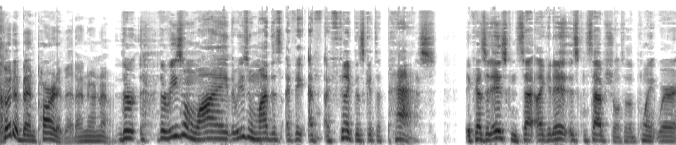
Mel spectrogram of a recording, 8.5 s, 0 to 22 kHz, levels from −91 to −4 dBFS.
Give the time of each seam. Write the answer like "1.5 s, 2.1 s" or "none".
none

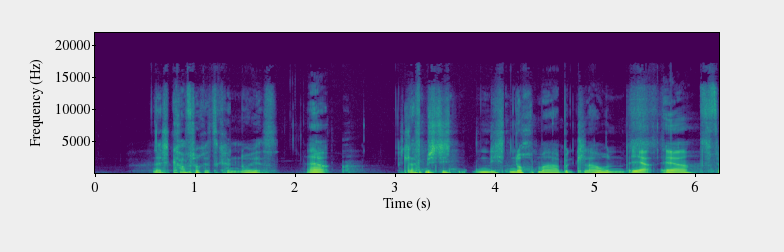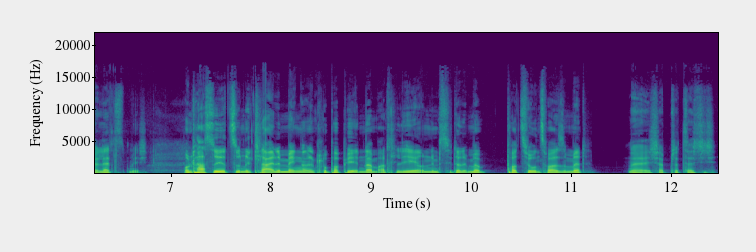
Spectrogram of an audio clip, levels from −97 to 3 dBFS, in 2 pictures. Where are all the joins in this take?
none

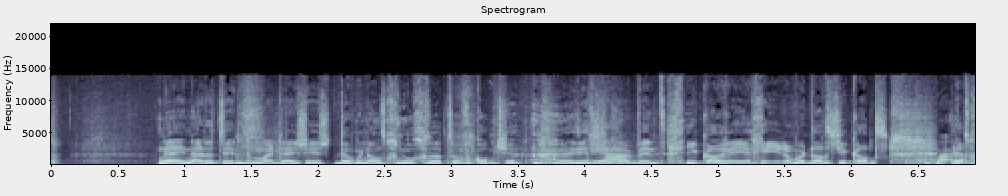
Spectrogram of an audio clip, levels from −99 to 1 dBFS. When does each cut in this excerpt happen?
none

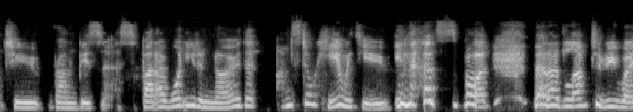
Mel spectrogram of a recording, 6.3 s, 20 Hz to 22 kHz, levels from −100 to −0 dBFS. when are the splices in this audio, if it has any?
none

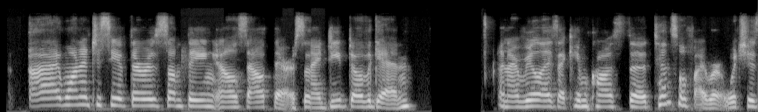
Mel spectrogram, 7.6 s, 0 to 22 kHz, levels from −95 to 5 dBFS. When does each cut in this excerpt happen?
3.1 s, 5.0 s

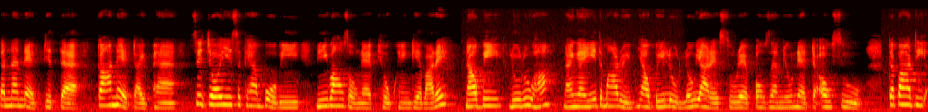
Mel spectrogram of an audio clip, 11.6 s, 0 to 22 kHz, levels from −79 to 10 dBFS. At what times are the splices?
5.8 s

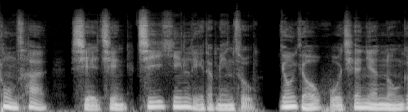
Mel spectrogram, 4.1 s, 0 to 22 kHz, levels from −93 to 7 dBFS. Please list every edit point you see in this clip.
1.3 s, 2.7 s

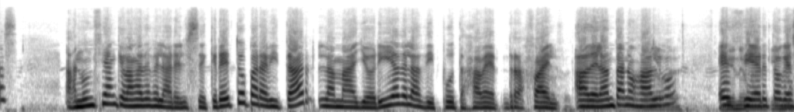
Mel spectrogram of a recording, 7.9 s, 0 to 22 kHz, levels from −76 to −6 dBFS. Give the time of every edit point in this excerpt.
none

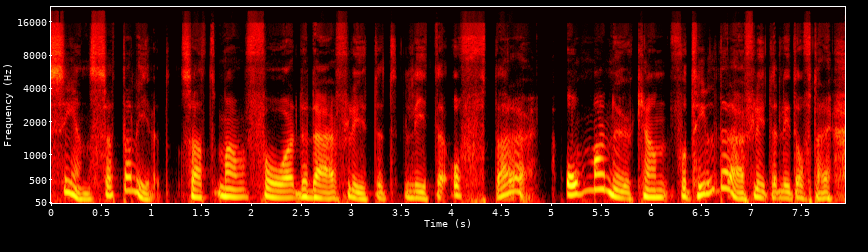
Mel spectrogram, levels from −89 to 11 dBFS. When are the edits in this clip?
5.0 s

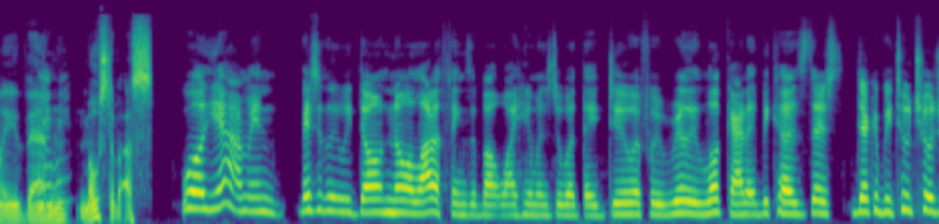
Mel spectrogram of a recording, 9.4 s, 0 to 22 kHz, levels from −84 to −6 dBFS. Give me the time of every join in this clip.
2.9 s

